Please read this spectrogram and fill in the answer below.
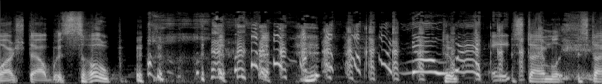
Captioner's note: laughter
